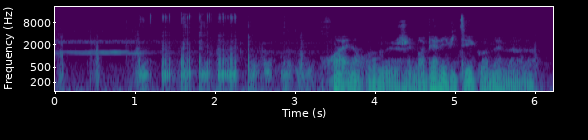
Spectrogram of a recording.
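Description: Footsteps crunch softly through snow.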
